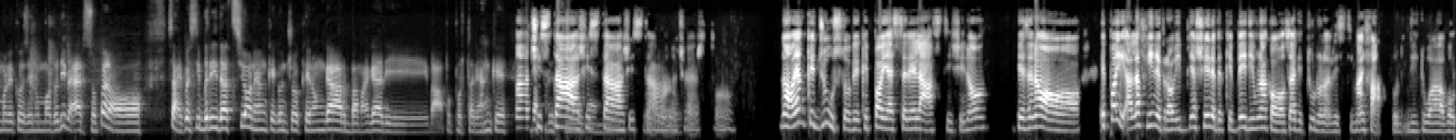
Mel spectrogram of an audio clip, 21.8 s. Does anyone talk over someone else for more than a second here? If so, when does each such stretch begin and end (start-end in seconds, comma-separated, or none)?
7.8-10.3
